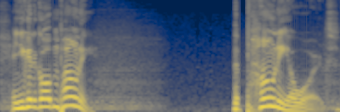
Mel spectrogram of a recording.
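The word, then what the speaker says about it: Pwnie: The name the Pony Awards, pronounced as pony, is meant to sound like the Tony Awards.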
